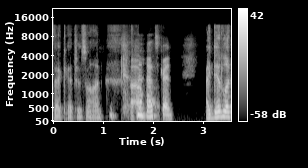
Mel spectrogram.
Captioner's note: laughing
